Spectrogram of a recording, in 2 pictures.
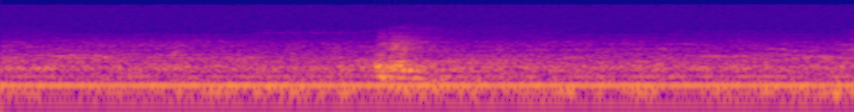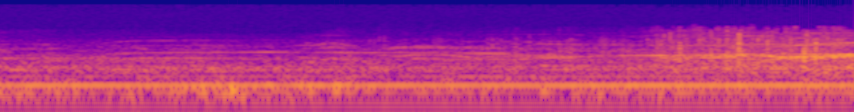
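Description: A man reads out slowly through a loudspeaker outdoors.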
